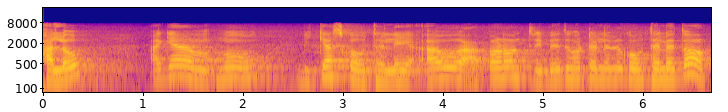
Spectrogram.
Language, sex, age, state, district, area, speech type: Odia, male, 18-30, Odisha, Khordha, rural, spontaneous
